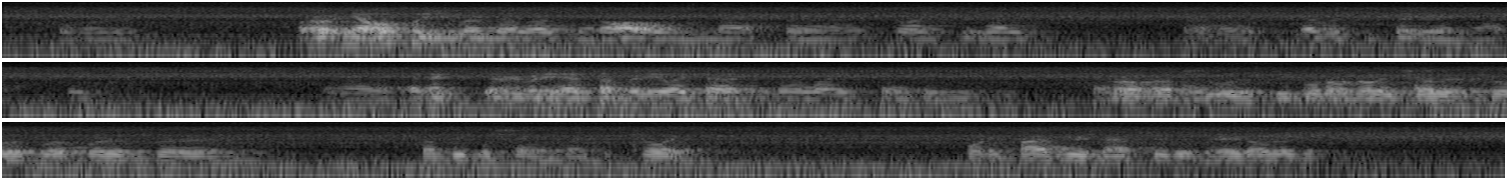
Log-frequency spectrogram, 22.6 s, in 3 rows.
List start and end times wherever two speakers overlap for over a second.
13.0-15.4

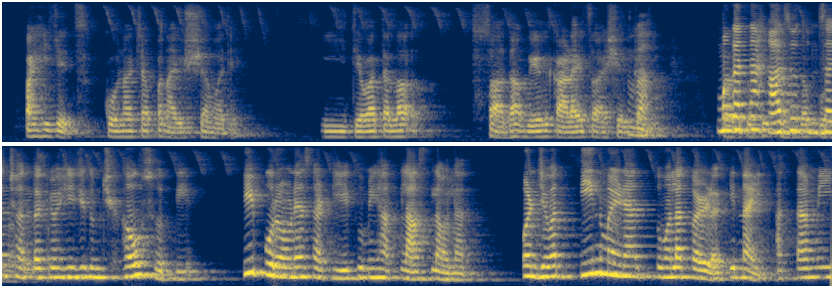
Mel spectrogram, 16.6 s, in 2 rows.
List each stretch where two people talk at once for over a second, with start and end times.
7.2-8.8

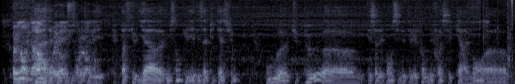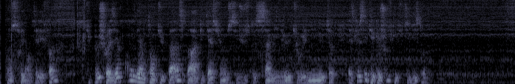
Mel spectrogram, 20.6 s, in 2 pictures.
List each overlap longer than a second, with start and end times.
0.7-1.9

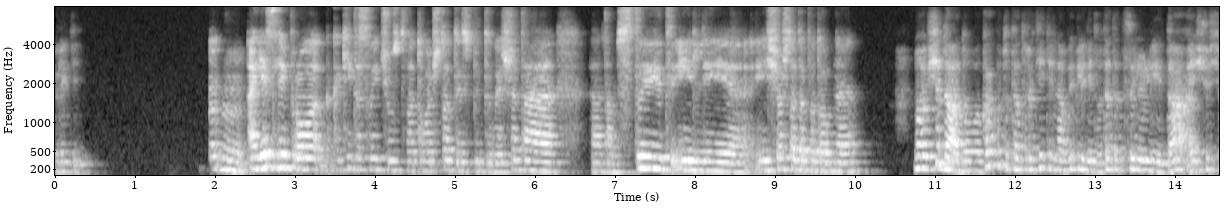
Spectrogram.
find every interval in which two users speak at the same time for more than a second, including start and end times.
none

